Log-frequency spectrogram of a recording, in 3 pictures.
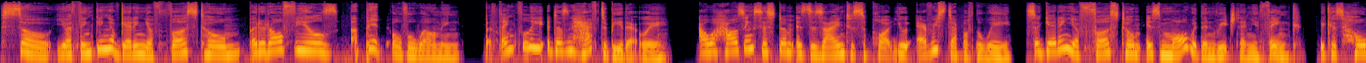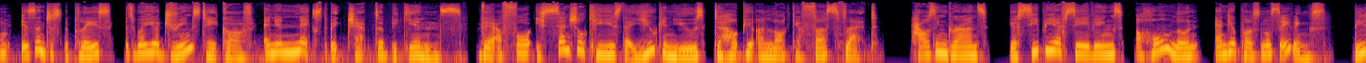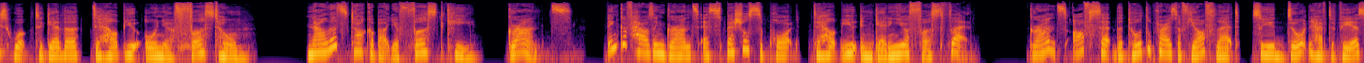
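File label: Youth Explainer Videos, Asian English; MND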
